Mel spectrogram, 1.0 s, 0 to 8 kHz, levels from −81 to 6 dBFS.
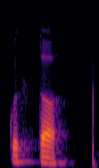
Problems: background sounds at intervals, low volume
